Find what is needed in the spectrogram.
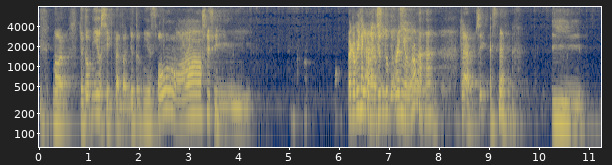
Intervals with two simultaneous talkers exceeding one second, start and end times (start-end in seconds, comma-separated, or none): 6.4-7.9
